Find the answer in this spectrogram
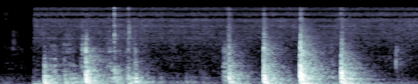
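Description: A series of about eight sharp wooden knocks, unevenly spaced and loudest about three seconds in, as oak flooring boards are handled and fitted on the floor.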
